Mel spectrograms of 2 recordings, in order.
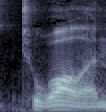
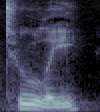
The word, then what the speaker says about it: Tooele: It's Tooele, not Thule. – I like calling it Thule. – It was Thule, but it's pronounced Tooele.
